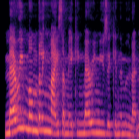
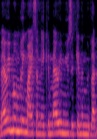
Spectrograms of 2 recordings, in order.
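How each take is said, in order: First: Said in the usual way. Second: Fast tongue twister. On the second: Shown as a demonstration. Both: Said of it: "The tongue twister is".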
